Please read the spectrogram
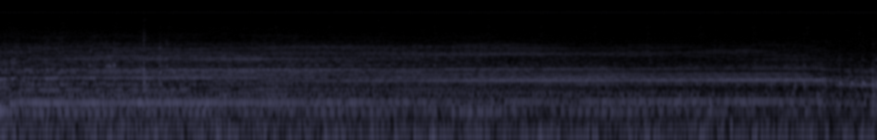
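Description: Several small two-stroke moped engines running flat out in a drag race, a steady drone that fades slowly as they pull away, its pitch shifting about eight seconds in.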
